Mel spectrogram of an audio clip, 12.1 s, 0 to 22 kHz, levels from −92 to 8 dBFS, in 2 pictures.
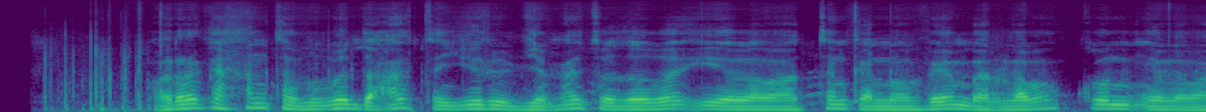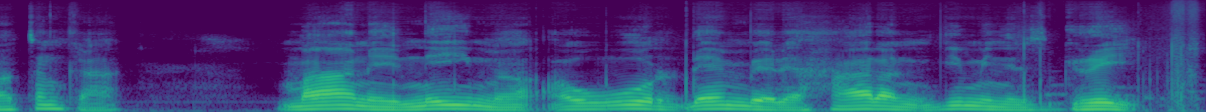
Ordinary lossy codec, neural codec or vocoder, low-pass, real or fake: none; codec, 44.1 kHz, 7.8 kbps, Pupu-Codec; none; fake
